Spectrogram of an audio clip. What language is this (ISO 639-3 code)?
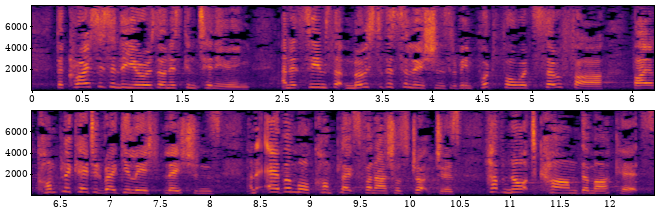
eng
